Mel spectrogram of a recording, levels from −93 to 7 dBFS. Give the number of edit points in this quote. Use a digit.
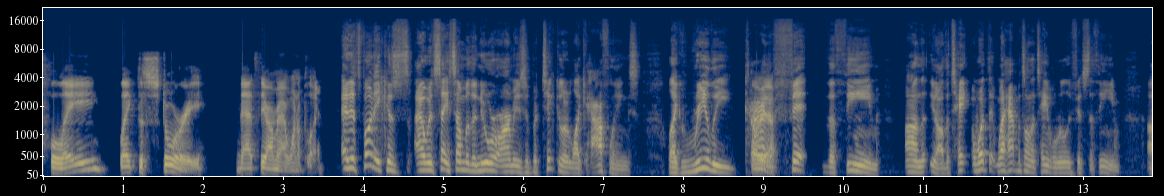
1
